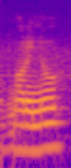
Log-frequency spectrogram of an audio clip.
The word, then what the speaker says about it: Mourinho: That is interesting philosophy if you think back when Mourinho, how to pronounce it properly? Mourinho.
